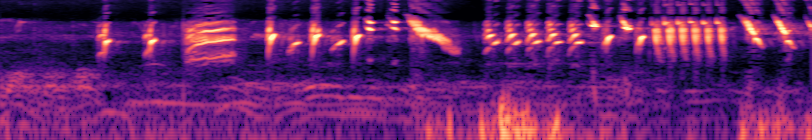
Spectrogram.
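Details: A Sicilian European goldfinch (cardellino) sings a quick, tinkling medley of high twittering notes, liquid trills and short buzzy phrases, delivered almost without pause, described as a rare, "old-style" song.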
